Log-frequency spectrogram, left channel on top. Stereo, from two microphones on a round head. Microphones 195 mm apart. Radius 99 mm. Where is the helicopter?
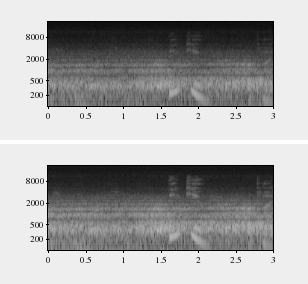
30° right (ahead or behind).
